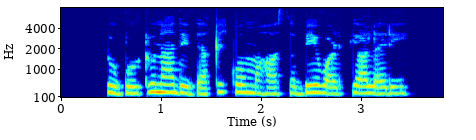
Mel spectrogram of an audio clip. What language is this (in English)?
Pashto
